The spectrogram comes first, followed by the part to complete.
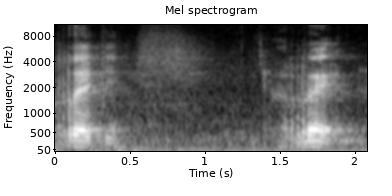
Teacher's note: इसको बोलते समय आपकी जो जीभ है ना थोड़ी वाइब्रेट करेगी। वाइब्रेट मतलब कंपन। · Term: प्रकंपित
